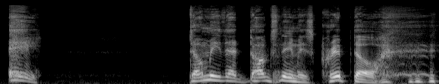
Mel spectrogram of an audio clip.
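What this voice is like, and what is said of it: Imitated cholo accent. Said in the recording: “three cholo dudes ... I'm going to do a racist impression. But it's what it sounded like.”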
